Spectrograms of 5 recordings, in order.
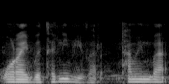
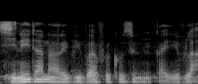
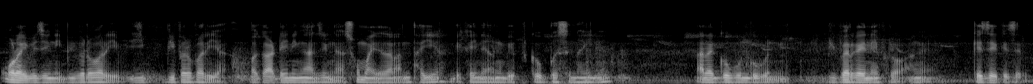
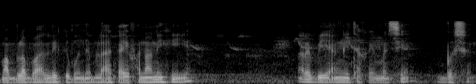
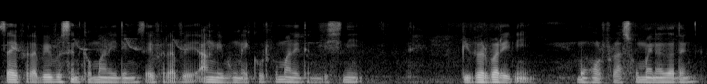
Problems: low volume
